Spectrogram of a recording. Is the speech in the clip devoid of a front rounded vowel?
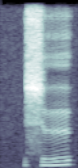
no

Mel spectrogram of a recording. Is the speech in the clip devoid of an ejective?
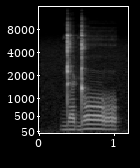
yes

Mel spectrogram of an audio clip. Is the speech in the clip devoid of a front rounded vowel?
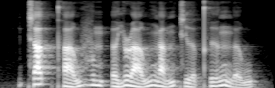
yes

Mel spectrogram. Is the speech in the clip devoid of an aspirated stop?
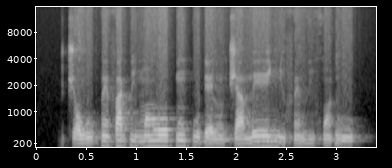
yes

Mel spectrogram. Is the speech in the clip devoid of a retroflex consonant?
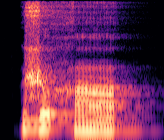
no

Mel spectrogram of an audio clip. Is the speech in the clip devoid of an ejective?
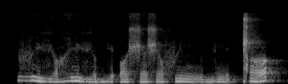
yes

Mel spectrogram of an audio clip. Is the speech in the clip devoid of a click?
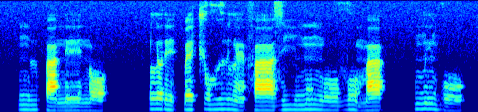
yes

